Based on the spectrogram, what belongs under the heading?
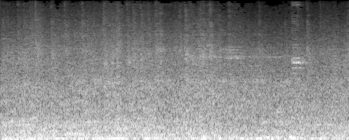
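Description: Passenger train running past on the yard tracks: a steady rolling rumble of wheels on rail, with some light clatter.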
